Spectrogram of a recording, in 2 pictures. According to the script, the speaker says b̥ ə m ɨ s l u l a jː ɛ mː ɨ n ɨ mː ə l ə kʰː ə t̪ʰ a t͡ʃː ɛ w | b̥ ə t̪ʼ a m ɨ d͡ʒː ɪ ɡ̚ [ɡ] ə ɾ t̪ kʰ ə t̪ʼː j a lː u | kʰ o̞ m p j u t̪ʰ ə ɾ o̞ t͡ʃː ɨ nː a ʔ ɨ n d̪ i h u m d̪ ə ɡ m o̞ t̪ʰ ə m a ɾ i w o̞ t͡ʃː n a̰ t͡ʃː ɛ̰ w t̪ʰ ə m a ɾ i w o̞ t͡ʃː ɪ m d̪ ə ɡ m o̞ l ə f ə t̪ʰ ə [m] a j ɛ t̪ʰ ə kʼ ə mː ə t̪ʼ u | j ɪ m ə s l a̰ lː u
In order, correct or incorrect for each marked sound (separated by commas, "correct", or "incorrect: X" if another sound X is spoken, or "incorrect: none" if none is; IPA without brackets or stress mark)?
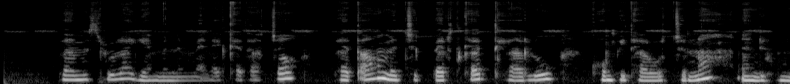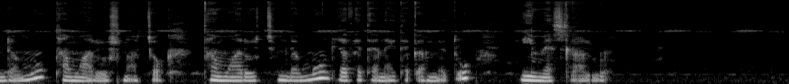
incorrect: b, incorrect: n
